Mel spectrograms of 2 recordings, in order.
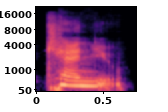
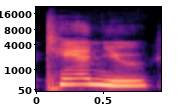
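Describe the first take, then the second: First: The vowel in can is weak and reduced. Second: The vowel in can is full and clear. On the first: The speaker calls it right. "But generally we say can you?" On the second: The speaker calls it wrong. "We don't say can you. We say unless we're emphasizing"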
